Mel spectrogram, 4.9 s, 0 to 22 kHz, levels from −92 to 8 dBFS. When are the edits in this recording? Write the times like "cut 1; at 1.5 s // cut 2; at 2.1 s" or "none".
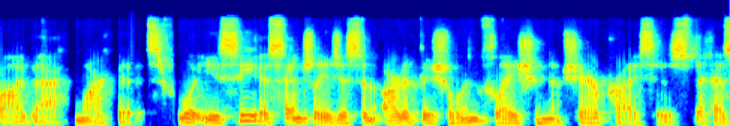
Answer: cut 1; at 1.0 s

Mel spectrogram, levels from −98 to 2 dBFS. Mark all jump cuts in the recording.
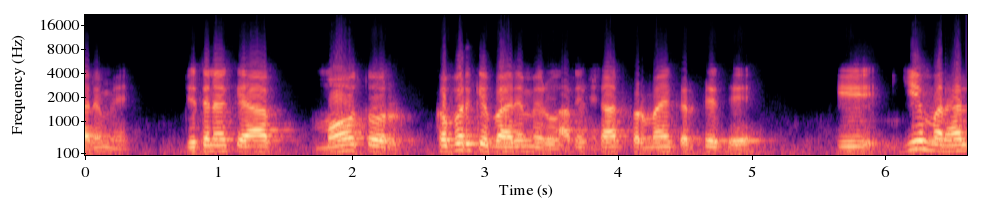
cut 1; at 3.8 s

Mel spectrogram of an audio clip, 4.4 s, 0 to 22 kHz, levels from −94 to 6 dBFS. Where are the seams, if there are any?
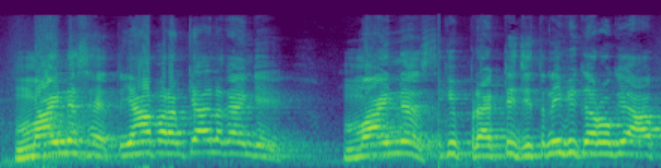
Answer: cut 1; at 3.0 s

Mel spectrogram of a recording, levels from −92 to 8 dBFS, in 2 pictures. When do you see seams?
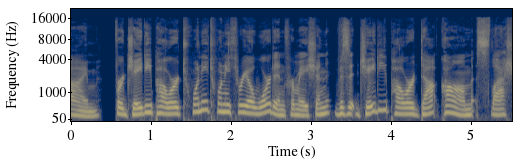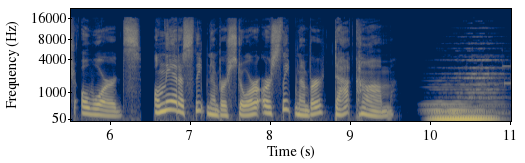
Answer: cut 1; at 9.7 s

